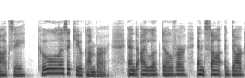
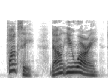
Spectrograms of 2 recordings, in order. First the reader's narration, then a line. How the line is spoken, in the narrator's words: she panted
